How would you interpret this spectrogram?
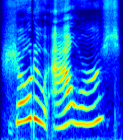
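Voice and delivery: high, loud little sheep; high storybook sheep voice. A narrator's reading. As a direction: pipe up as a sheep. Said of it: "said the sheep".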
